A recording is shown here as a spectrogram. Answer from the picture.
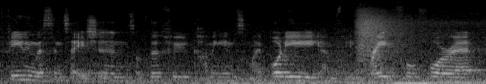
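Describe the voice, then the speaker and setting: Against noticeable background noise, a woman speaks at a fairly slow pace. Her pitch is fairly low. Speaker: yoga and meditation teacher. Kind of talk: meditation lesson.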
